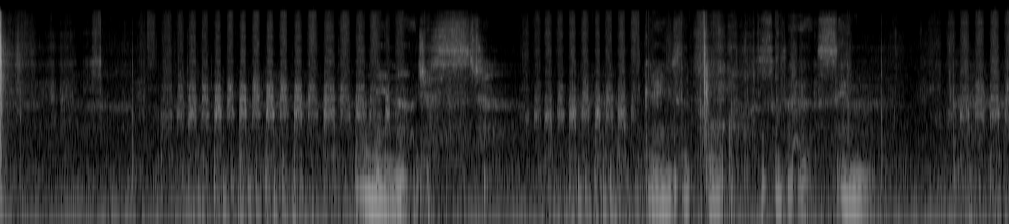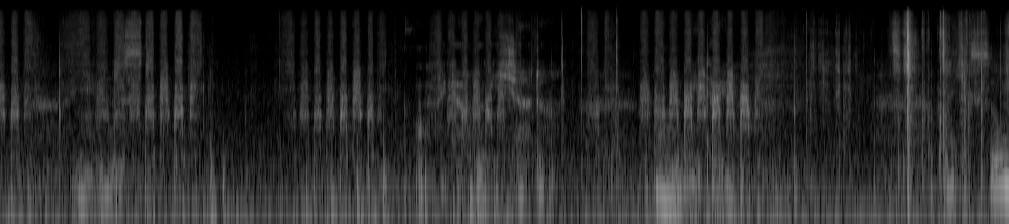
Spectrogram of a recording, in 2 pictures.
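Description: Tissue rubbed back and forth on card stock, blending ink onto the paper, in repeated spells of scratchy rubbing a second or two long.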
